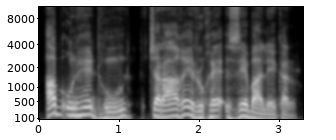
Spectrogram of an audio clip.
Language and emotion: Urdu, neutral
